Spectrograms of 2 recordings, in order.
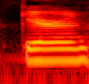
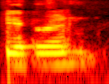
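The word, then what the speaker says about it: Guerin: But so you're at, how do you pronounce the name of your school? Garin Catholic. Garin.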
